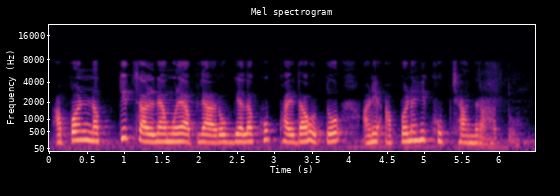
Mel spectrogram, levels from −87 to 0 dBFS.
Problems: constant background noise, continuous background conversations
